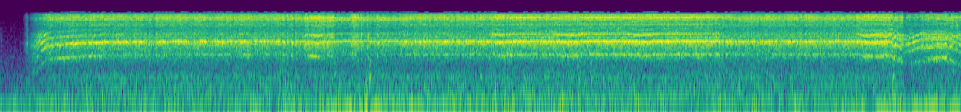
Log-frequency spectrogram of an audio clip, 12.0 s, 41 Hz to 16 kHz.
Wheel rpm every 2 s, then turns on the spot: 80, 230, 230, 230, 230, 220.
none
